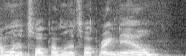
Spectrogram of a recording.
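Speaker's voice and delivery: bossy, pushy, barked, insistent voice. Showing how a partner might bark a demand to talk: imitating someone barking demands. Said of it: "come barking me like".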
